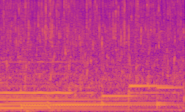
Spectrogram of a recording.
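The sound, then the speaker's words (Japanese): A small stream flows through a dense, untouched forest on a gentle slope, half-hidden by undergrowth. Its water trickles in a steady, continuous wash with no pauses. “あまり人の手の入っていない鬱蒼とした森、なだらかな斜面を下草に埋もれるようにして細い小川が流れている。”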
